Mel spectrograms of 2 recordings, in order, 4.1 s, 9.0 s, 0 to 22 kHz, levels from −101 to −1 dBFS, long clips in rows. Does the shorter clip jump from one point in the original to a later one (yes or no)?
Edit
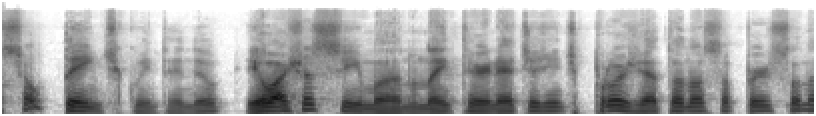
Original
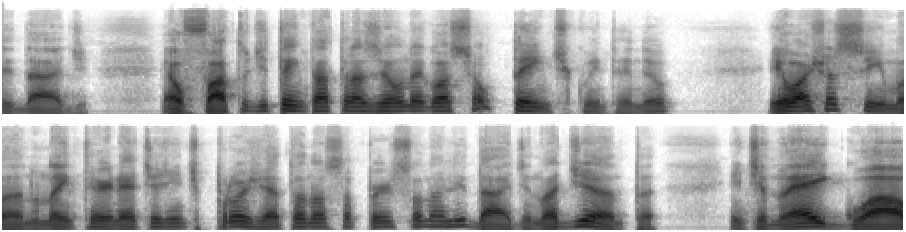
yes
